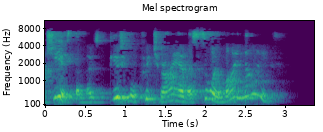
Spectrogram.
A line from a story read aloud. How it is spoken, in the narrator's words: cried the man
